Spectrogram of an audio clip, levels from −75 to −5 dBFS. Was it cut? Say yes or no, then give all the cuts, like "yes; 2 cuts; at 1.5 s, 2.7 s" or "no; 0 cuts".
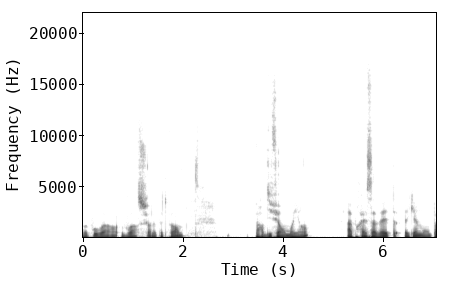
yes; 1 cut; at 5.2 s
